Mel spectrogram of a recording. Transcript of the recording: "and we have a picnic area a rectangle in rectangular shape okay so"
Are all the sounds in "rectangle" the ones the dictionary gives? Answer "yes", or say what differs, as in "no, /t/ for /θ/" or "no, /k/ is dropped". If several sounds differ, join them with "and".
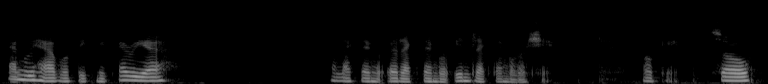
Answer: yes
